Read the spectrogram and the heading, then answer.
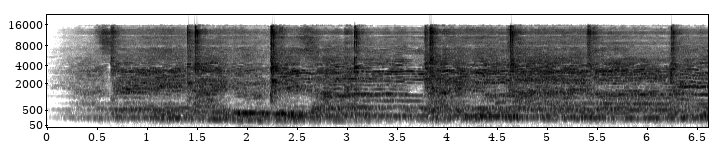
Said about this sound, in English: A crowd in Nigeria welcomes a former state governor after he has served a jail term in Britain.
